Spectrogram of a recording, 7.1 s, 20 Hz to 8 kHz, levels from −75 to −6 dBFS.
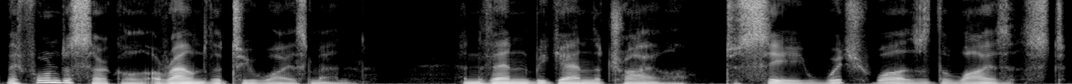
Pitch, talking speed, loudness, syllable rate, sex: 110 Hz, 170 wpm, -21 LUFS, 4.0 syllables/s, male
